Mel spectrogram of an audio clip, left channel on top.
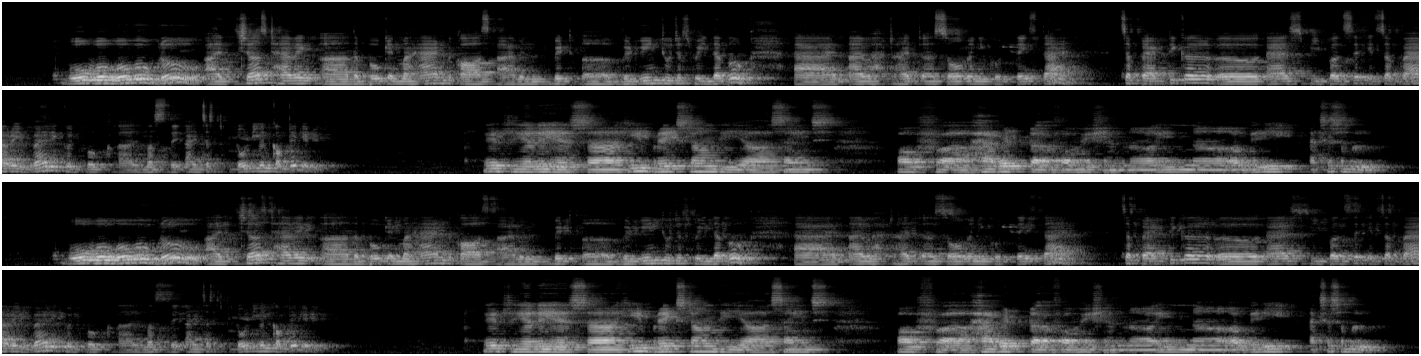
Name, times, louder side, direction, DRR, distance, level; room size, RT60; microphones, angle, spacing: voice 1, 0.5-10.7 11.2-17.4, left 1 dB, 40° left, 8 dB, 5.2 m, -26 dB
voice 2, 19.0-22.8 23.1-27.8, right 1 dB, 20° right, 5 dB, 7.4 m, -25 dB
27.5 x 22.0 x 7.2 m, 0.68 s
head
